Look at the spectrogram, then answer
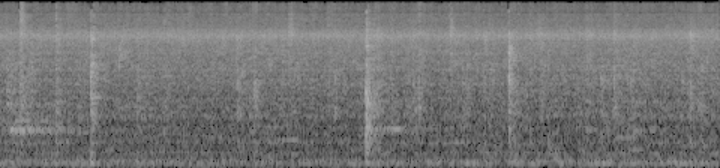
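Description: Food sautés in a pan with black pepper, giving a continuous moderate sizzle and occasional soft clicks of stirring. No one talks over it.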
